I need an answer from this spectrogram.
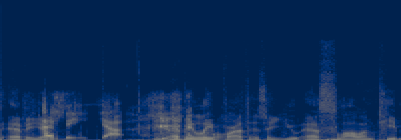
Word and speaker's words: Leibfarth: Leibfarth. Evy Leibfarth is a... What was that, Lewis? I was going to ask if it was Evy, not Evy. It's Evy, right? It's Evy, yeah. Evy Leibfarth is a U.S.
